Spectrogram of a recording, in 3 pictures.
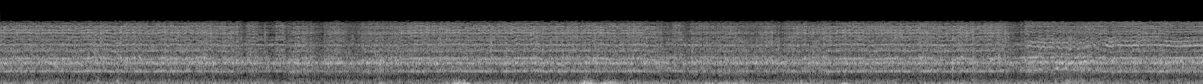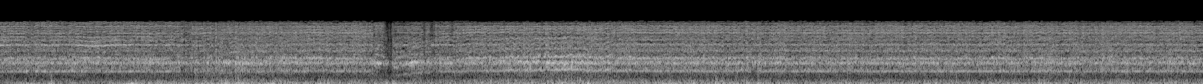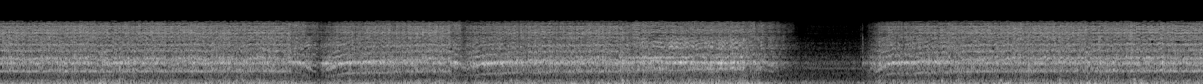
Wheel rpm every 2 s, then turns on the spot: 160, 160, 160, 160, 160, 160, 160, 160, 150, 160, 160, 160, 160, 140, 140, 140, 70, 160.
none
